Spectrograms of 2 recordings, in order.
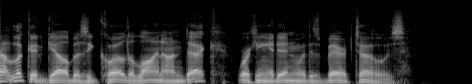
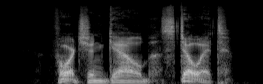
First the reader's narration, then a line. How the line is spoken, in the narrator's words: growled a man with his hair in a pigtail and a small blue star tattooed on his cheek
